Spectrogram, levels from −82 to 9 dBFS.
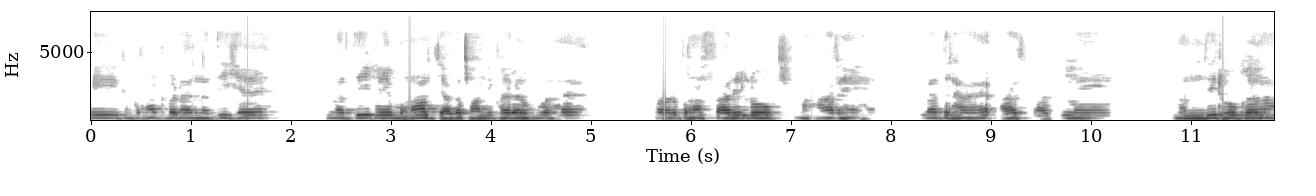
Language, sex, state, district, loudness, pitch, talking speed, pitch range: Hindi, female, Chhattisgarh, Balrampur, -24 LUFS, 200 Hz, 135 wpm, 195-210 Hz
